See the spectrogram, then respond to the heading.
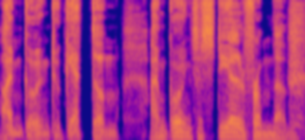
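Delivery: put-on accent mixing Russian and German sounds. Retelling what a player they gamed with kept saying: faux russian german accent. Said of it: "he's got this faux Russian German accent".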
